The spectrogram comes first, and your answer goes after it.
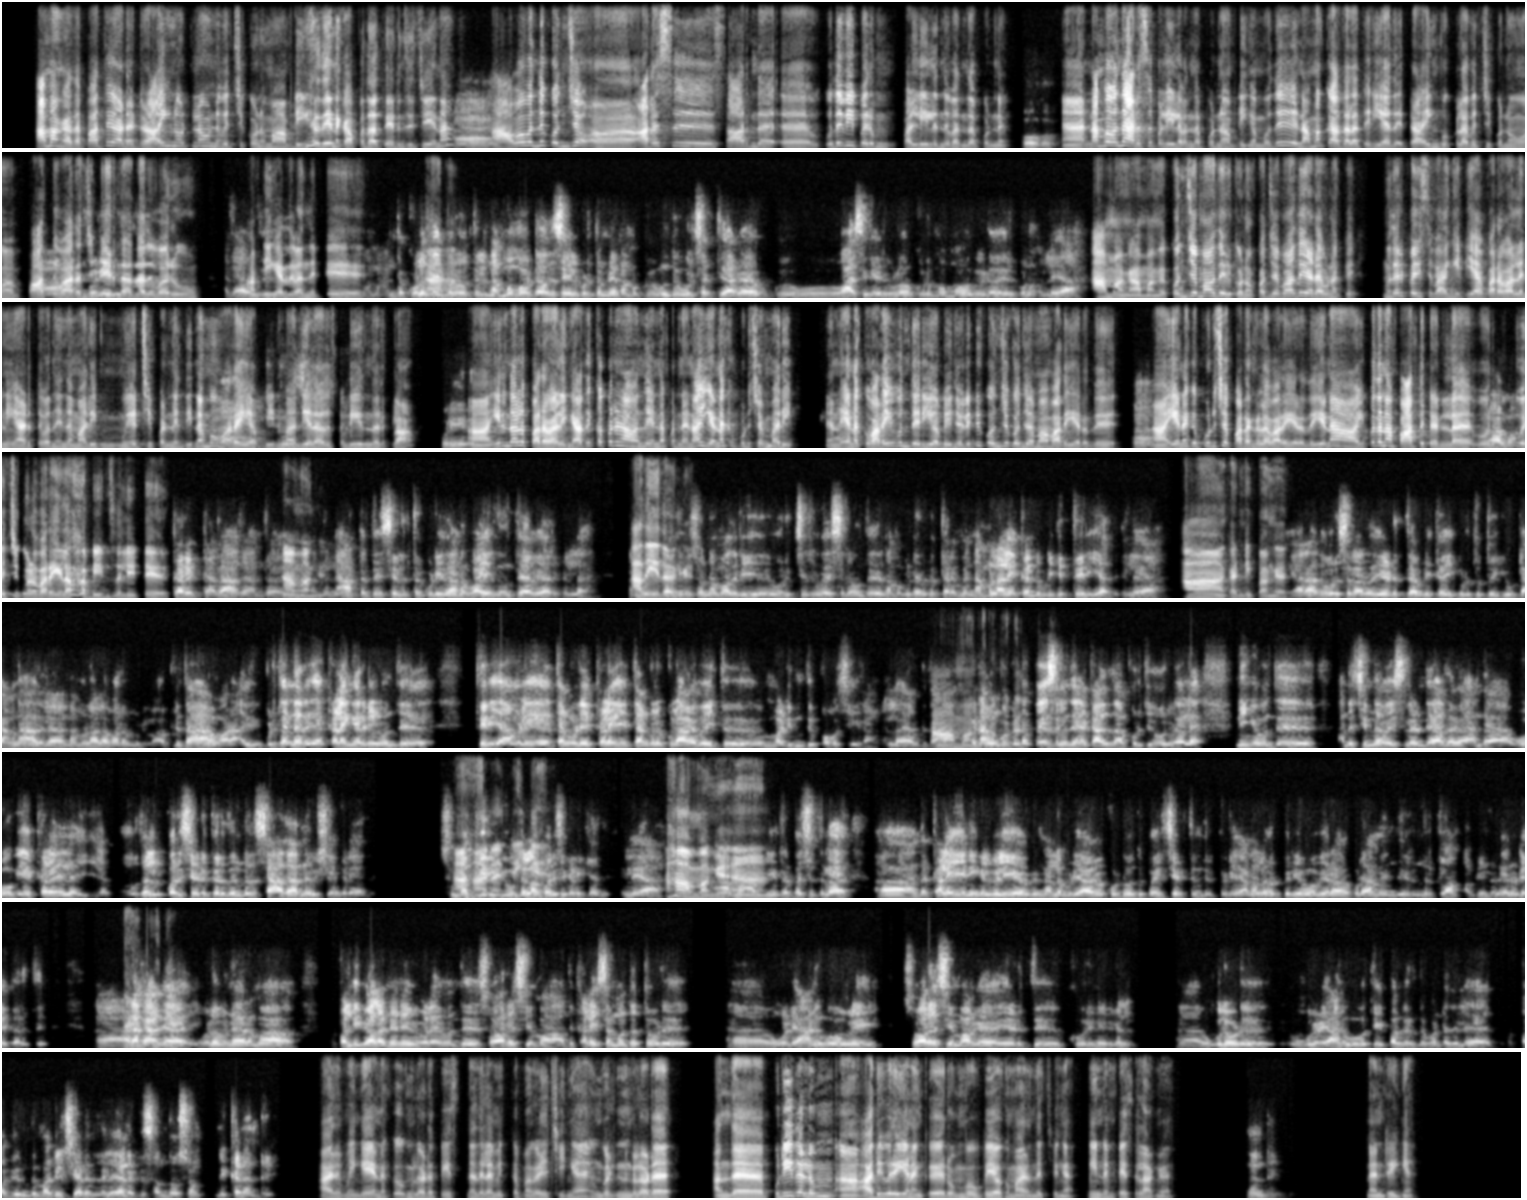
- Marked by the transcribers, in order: laughing while speaking: "அப்டீங்குறதே எனக்கு"; drawn out: "ஊ"; laughing while speaking: "வச்சி கூட வரையலாம் அப்டீன்னு சொல்லிட்டு"; laughing while speaking: "ஆமாங்க"
- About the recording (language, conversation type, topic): Tamil, podcast, பள்ளிக்கால நினைவுகளில் உங்களுக்கு மிகவும் முக்கியமாக நினைவில் நிற்கும் ஒரு அனுபவம் என்ன?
